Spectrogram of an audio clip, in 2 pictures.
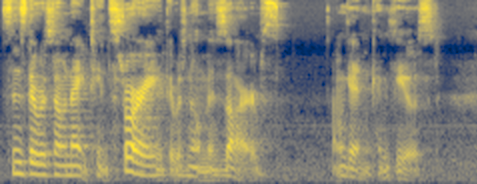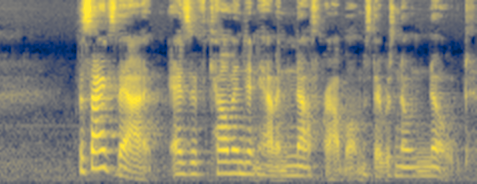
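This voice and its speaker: A woman reading a children's story aloud in an informal, chatty, expressive way with casual asides. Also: lowish voice, moderate pace, creaky, slight background noise, low-quality recording.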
